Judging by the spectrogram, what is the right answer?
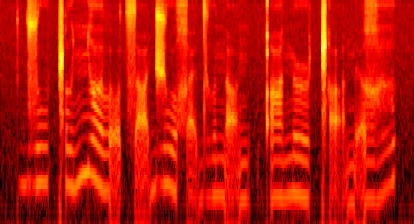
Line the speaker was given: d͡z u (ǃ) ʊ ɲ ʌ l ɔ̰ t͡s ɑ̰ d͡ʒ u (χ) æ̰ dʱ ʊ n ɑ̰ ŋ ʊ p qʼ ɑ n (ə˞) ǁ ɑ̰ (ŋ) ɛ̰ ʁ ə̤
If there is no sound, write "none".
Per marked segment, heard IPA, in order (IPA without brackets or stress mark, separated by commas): ǁ, χ, ə˞, n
